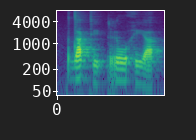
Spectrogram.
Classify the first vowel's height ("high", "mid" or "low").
low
